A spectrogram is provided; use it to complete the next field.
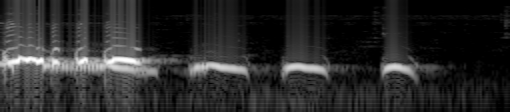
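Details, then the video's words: Local zebra dove singing as a master song to train other doves: a loud, bubbling opening phrase followed by three short, evenly spaced descending coos. "Perkutut lokal gacor Suara Masteran Burung Perkutut Paling Ampuh"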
